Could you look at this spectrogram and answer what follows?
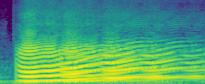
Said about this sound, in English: Editor's note. Put in a fart sound. Phallic. Fart noises. Echoing fart noises.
